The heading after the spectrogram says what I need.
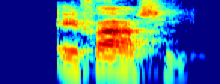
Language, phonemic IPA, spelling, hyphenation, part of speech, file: Dutch, /ˌeːˈvaː.zi/, evasie, eva‧sie, noun, Nl-evasie.ogg
- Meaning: 1. evasion 2. pretext, pretense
